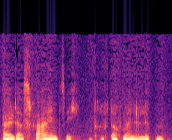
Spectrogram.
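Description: A woman narrating an emotional first-person story in a whispered role-play, hushed and breathy. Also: a little high, little pitch movement, normal speed. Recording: faint hiss.

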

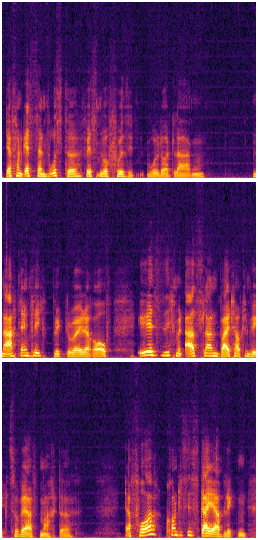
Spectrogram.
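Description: A man narrating a story aloud at a steady, even pace. His voice sits fairly high for a man. The recording sounds dull and lo-fi. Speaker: story reader.

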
